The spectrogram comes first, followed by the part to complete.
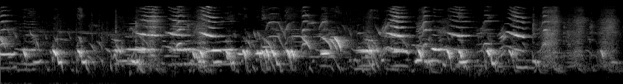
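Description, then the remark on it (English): A dense dawn chorus of many New Zealand bellbirds (korimako) singing together, with bright, ringing notes and chattering calls overlapping continuously at high pitch, steady and fairly loud throughout with no talking. “It all builds to a brilliant, ringing dawn chorus.”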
